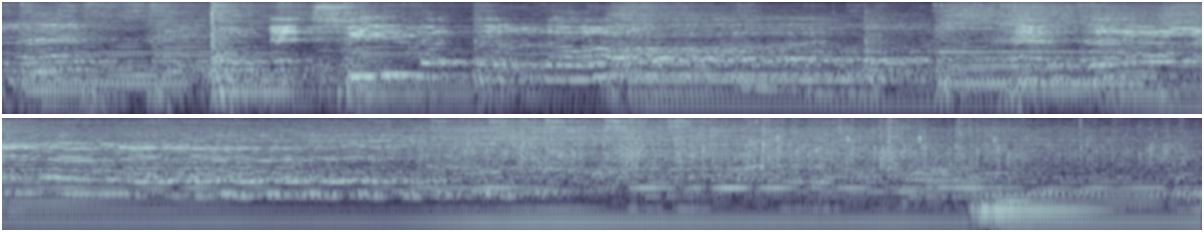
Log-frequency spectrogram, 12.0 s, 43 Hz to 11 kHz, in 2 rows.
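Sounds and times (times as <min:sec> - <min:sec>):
keyboard and bass chords: 0:00.0 - 0:12.0
shaking percussion: 0:03.0 - 0:12.0.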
